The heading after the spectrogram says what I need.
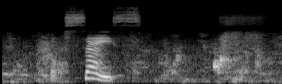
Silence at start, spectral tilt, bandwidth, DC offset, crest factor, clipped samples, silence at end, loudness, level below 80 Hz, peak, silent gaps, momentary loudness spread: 0 s; -4.5 dB/octave; 15.5 kHz; under 0.1%; 18 dB; under 0.1%; 0 s; -17 LUFS; -62 dBFS; -2 dBFS; none; 19 LU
